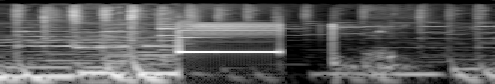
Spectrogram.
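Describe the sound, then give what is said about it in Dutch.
A telephone ringback tone sounds as a call is placed from a radio studio: one steady, loud, mid-pitched tone lasting well under a second that ends abruptly. “Dus ik ga eventjes iemand bellen.”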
